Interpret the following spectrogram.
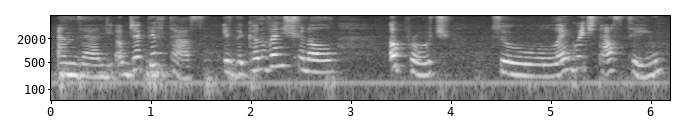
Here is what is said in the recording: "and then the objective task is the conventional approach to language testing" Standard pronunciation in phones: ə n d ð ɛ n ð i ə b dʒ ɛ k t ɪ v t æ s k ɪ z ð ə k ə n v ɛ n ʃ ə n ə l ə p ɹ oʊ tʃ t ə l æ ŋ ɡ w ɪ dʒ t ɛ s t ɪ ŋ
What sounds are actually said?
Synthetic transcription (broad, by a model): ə n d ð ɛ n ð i ə b dʒ ɛ k t ɪ v t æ s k ɪ z ð ə k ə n v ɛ n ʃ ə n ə l ə p ɹ oʊ tʃ t ə l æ ŋ ɡ w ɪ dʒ t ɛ s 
